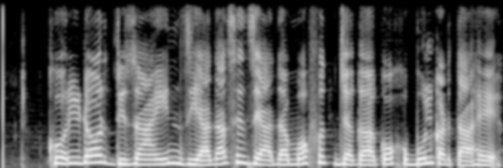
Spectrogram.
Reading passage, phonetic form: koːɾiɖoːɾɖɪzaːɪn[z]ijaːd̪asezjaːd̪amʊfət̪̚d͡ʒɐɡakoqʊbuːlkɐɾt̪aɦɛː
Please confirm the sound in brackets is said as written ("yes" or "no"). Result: yes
